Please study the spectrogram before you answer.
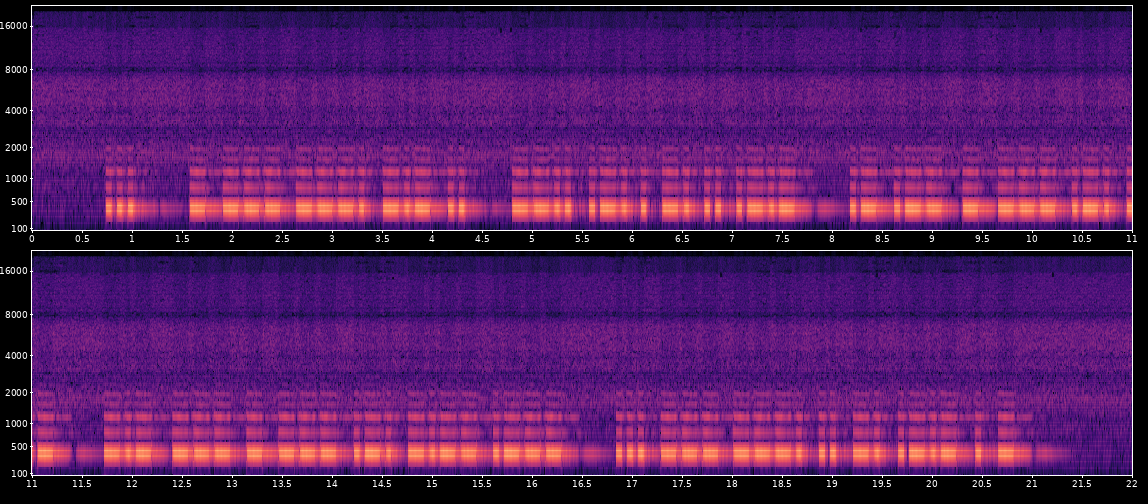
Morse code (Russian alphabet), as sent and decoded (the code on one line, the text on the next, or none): ... / - --- ---. -.- .. / --.. .-. . -. .. .-.- / .- .-- - --- .-. .- / -.- --- - --- .-. -.-- .--- / ... --- ---. .. -. .-.- . -
С ТОЧКИ ЗРЕНИЯ АВТОРА КОТОРЫЙ СОЧИНЯЕТ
